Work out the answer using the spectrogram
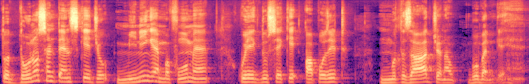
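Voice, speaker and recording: A man teaching English grammar, explaining each term with several synonyms. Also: a little high.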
